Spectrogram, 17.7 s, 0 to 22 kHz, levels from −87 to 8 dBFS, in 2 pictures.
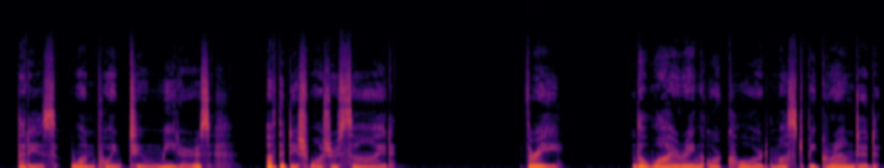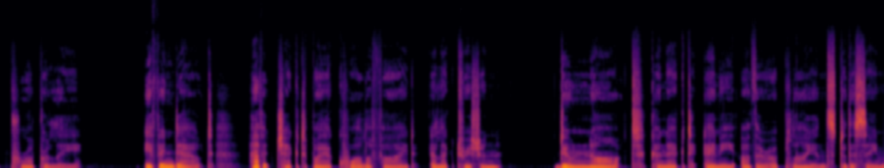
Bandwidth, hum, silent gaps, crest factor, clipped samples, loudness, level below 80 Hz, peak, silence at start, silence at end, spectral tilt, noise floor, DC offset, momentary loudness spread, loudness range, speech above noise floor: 16 kHz; none; none; 18 dB; under 0.1%; -31 LUFS; -60 dBFS; -12 dBFS; 0.2 s; 0 s; -5.5 dB/octave; -82 dBFS; under 0.1%; 10 LU; 3 LU; 51 dB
